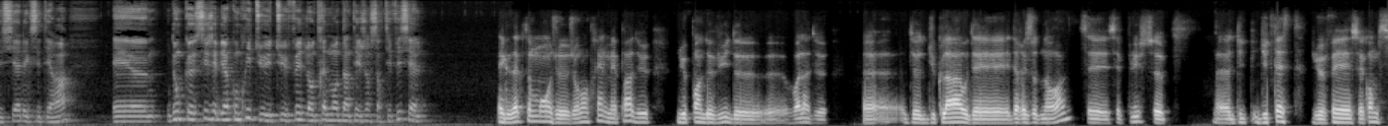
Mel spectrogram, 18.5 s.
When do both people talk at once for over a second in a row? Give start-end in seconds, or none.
none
